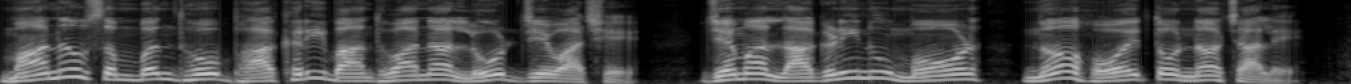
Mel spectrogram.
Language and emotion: Gujarati, neutral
